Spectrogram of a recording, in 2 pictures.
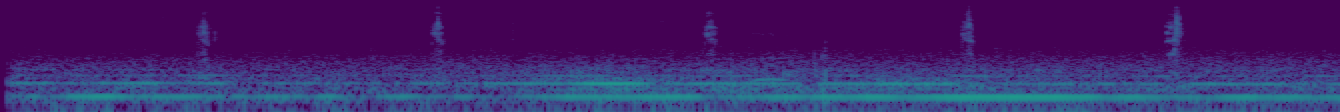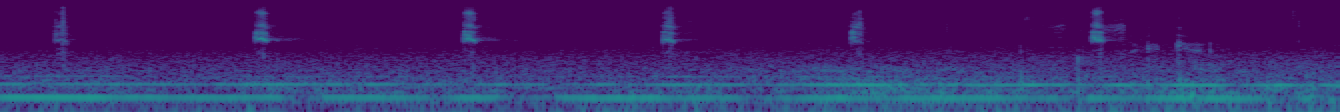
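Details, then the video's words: Squirrel squeaking and chirping: short, sharp, clicky chirps repeated steadily about every one and a half seconds, some doubled, over a low constant electrical hum in a quiet setting. "Squirrel squeaking and chirping"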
